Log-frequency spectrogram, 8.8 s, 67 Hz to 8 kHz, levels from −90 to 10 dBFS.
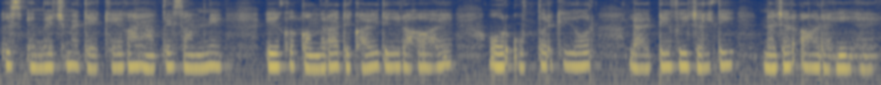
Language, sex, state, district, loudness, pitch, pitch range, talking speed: Hindi, female, Rajasthan, Jaipur, -22 LUFS, 195 Hz, 185-205 Hz, 155 wpm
